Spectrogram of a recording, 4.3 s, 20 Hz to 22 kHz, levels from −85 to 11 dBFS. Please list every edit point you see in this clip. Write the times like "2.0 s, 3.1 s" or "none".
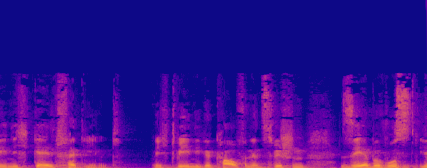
1.5 s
